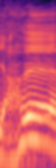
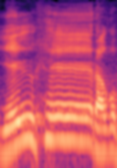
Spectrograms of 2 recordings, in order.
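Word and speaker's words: 야훼: 여호와 아 다른말 우리 야외 라고 하기도 하는데 원래 이 이름의 발음이 어떻게 되냐면 예외 해라고 발음이 된답니다 근데 그 단어가 사실은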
